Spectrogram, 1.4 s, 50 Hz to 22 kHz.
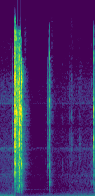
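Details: Minolta SRT 200 35mm film camera body, shutter fired at 1/125 second: one crisp click with mirror slap and quick, clean return, no drag or hesitation; healthy shutter, mechanism working properly, good condition.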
